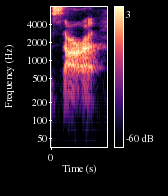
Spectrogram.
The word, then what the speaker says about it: Sara: I was like yeah my name is Sara and if they'll say Sarah I'm like oh it's actually pronounced Sara and like no questions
